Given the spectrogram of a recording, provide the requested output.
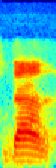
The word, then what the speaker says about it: than: How will then you pronounce? Dan.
